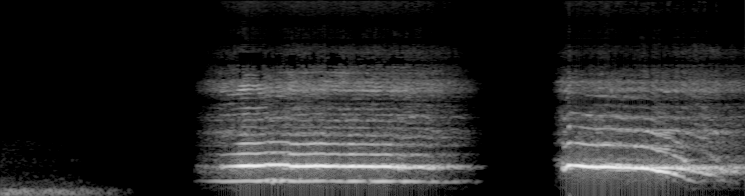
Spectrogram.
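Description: Humpback whale song: a steady, rich moan held for nearly three seconds, then after a pause another that bends downward as it fades. A soft low rumble comes before the first note.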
